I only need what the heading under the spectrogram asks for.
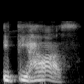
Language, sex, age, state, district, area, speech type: Hindi, male, 45-60, Uttar Pradesh, Ghazipur, rural, spontaneous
